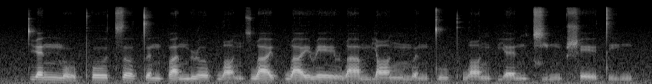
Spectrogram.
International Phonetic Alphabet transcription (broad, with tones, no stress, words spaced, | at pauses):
t̪ɥɛ˦nn̪o̰˨˩ʊ̯pʰo˦ʊ̯t͡sɤ˥˨ t̪ə˥˨npa˨˦n ɻɤ˨˦pwɑ̰˨˩ŋswa˥˨ɪ̯ pwa˦ɪ̯ɻe˥˨ɪ̯ ɻwä˨˦mjɑ˦ŋmə˨˦n t̪u˦pʰwɑ˥˨ŋpjɛ˥˨n t͡ɕi˦ŋʈ͡ʂʰe˥˨ɪ̯t̪i˦ŋ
